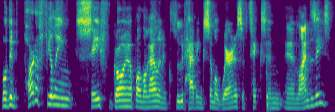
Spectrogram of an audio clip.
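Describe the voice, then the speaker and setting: An American man from New York hosting a podcast interview, speaking in deliberate, formally phrased sentences. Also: on the high side, animated. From New York, USA.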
